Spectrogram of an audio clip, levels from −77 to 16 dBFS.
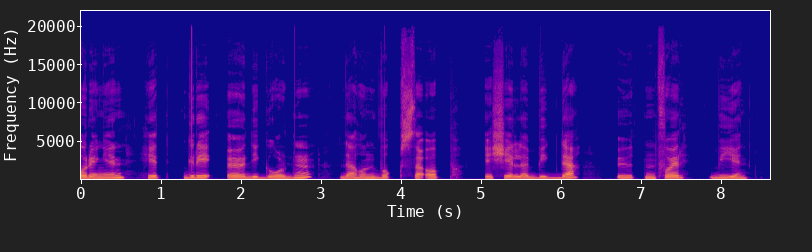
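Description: Speech, with four bit error spikes: sharp, broadband ticks at 1.38, 2.67, 3.79 and 5.74 s, where single flipped bits jumped one to three samples, loudest near about -2 dBFS.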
